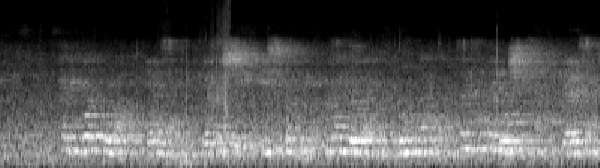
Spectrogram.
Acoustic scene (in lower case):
crowded indoor space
